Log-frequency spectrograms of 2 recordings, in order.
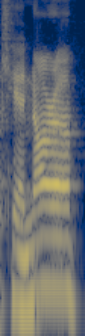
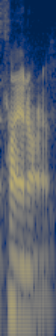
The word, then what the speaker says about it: Kayara: many kingdoms beside uh I should I said it wrong Kara there are manying besides kayara um so I kenara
